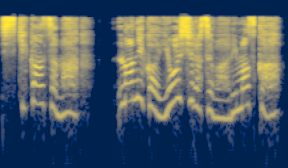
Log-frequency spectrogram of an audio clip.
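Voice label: HELLO Japanese, Voice; GF Alarm; CETME556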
